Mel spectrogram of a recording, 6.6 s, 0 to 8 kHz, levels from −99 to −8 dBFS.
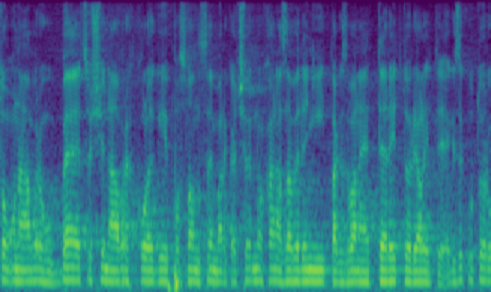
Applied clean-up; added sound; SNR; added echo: none; none; none; none.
